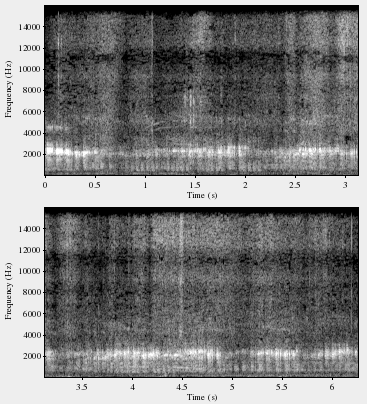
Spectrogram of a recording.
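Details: Pond frogs at Monet's Pond, Ulsan National Garden, South Korea, give a softer overlapping chorus of grating trilled croaks. The calls rise and fade in irregular waves over a low background hum.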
